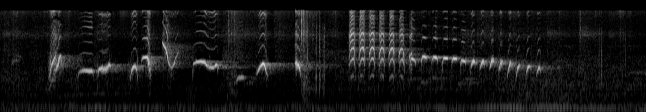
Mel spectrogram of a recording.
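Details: Greater green leafbird song used as tutor song for training: varied whistled slurs and upswept notes, then a fast series of about a dozen repeated chirps descending in pitch.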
